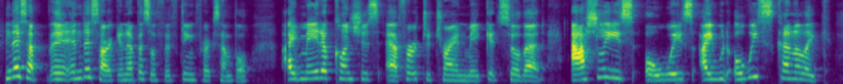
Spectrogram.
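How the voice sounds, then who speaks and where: A woman's voice: on the high side, expressive, a little fast, bright, forceful tone. A woman explaining her work as a director and editor in an informal, casual Q&A style. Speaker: audio drama director and editor. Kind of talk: casual Q&A discussion.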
